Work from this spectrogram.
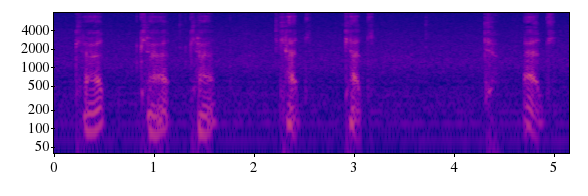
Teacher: It's why we know that cat and bat are different words, but pronouncing cat with a little extra puff of air on the C, cat, cat, cat, cat, cat, cat, doesn't change its meaning.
